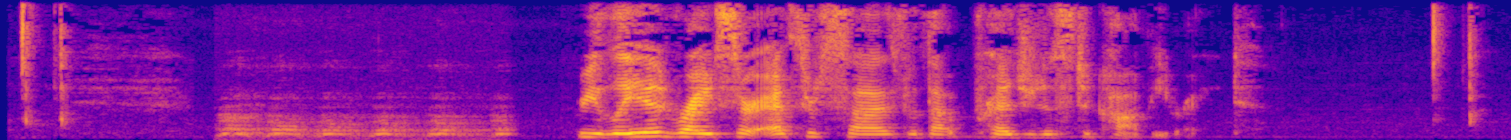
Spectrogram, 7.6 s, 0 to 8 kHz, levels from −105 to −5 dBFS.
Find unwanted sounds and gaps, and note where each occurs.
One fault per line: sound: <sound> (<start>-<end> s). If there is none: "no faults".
sound: bark (1.1-2.6 s)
